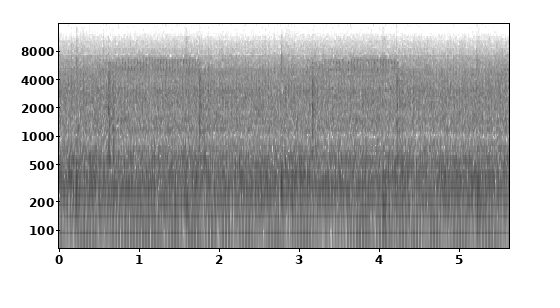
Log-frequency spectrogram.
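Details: Audi A6 C7 2.0 TDI S-tronic, oil and filter changed 10,000 km ago: light sharp clicks about once a second from the gearbox at idle when selecting R or D, also on some 3-2 and 2-1 downshifts; cause unknown.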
